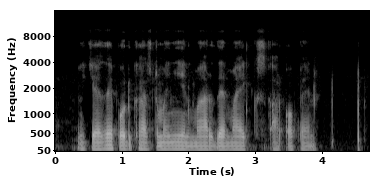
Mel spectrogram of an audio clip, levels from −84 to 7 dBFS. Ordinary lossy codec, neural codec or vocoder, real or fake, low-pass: Opus, 24 kbps; none; real; 7.2 kHz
